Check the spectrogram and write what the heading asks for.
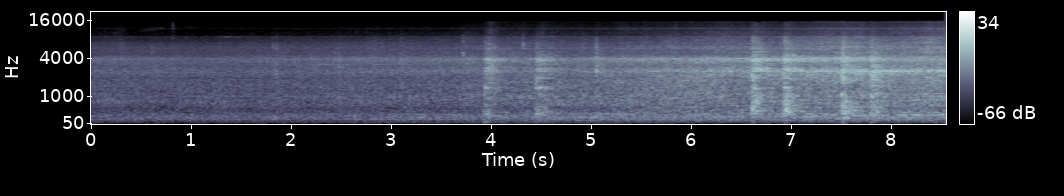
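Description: Tokyo Metro 16000 series electric train pulling away from the platform, its running noise growing steadily louder. From about halfway in, the wheels clack over the rail joints, and near the end the motor whine starts to rise in pitch as the train gathers speed.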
